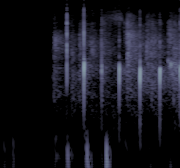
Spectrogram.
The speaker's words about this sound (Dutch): Wij geven jou een heel klein, intiem applaus.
